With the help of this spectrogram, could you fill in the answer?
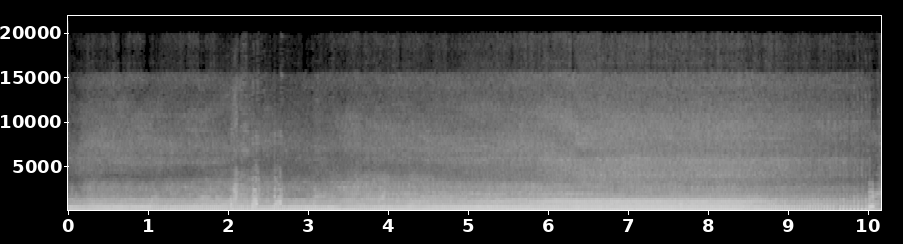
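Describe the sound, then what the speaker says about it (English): A motorcycle engine drives a smoothie blender, running at a loud, steady clattering roar with small rises in revs before it winds down sharply near the end. "here we've got Scott, I believe, demonstrating their motorcycle-powered smoothie mixer"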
